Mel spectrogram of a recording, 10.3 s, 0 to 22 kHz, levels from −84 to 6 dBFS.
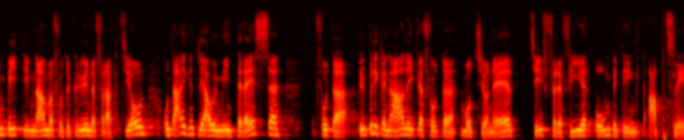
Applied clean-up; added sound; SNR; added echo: neural mask model Resemble Enhance denoiser.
